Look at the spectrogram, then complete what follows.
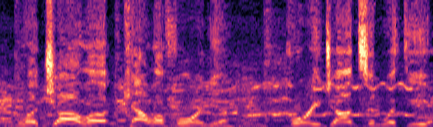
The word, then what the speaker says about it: La Jolla: Number 9 from his casa in La Jolla. Or is it pronounced La Jolla? La Jolla, California.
